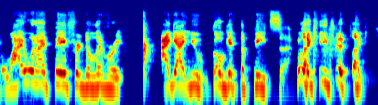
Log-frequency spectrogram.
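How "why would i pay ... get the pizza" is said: put-on thick, heavy Chicago accent. Act out what your father said when you were growing up, in a thick Chicago accent. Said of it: "that thick Chicago accent".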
